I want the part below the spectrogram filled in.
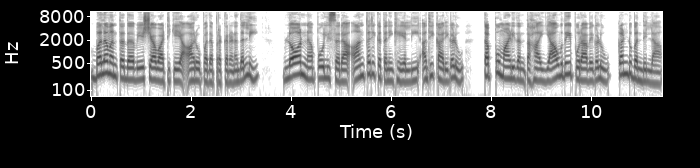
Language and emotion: Kannada, neutral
